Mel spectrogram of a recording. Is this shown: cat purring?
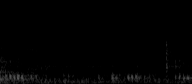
yes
